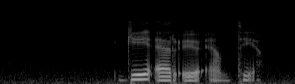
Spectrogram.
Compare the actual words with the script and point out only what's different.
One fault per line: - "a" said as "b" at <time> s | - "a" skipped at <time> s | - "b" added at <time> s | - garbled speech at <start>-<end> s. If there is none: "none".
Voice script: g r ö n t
none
